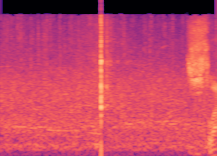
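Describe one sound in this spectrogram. A baseball bat cracks sharply against a ball.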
